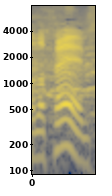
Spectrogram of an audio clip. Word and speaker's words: Lefebvre: And the Lefebvres, that's the name that I asked for most help with, so there we go. I didn't even have to ask there. Lefebvre. So. The BV you don't pronounce.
